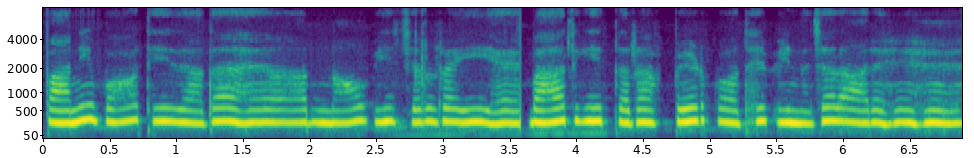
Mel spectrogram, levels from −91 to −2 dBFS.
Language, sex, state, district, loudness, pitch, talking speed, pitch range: Hindi, female, Jharkhand, Sahebganj, -12 LUFS, 265 Hz, 190 wpm, 260-280 Hz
